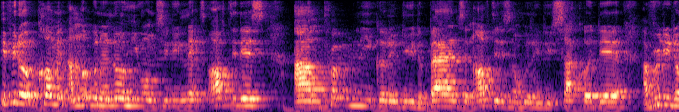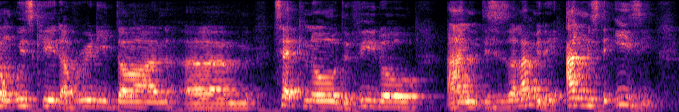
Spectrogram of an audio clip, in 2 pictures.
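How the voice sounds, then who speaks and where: Amid noticeable background noise and audible room echo, a man with a fairly high pitch talks at a fairly quick pace with hardly any pauses and ordinary pitch variation. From England. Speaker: YouTuber, music biography narrator. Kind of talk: casual vlog intro; biographical narration. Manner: chatty, informal.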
